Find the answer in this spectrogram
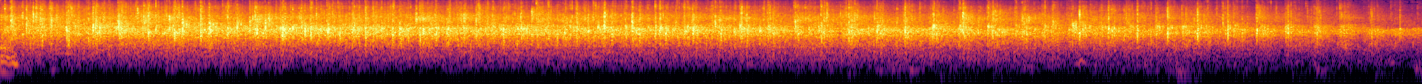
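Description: Audience applauding, many hands clapping steadily, then thinning out near the end.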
